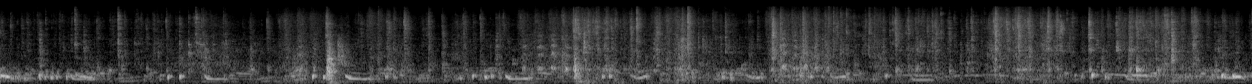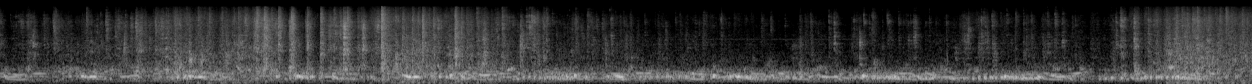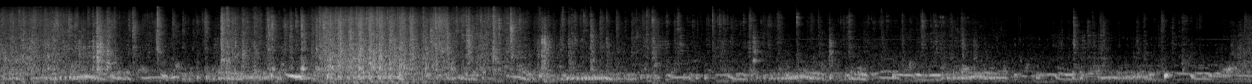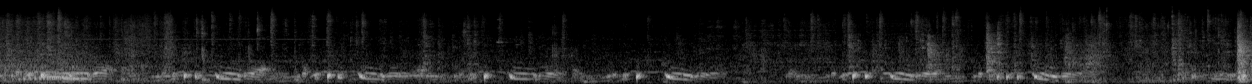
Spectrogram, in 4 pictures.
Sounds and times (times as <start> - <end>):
Pigeon, dove: 0.0 - 50.0.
